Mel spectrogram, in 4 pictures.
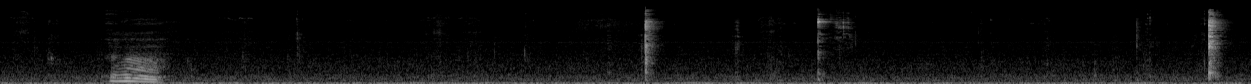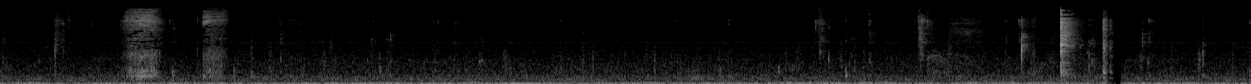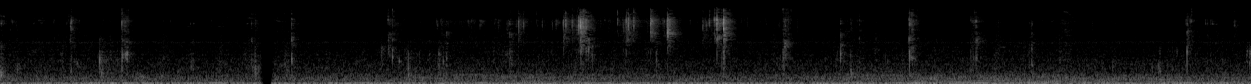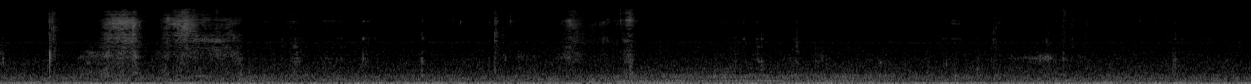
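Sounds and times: chewing food: 14.2 - 38.3, 40.3 - 49.8
fried chicken crackling torn: 30.1 - 32.4.

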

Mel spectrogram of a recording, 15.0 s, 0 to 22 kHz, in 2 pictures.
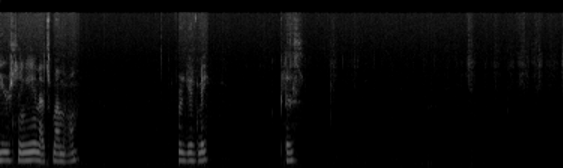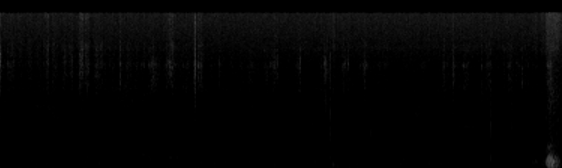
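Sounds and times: paintbrush scratching: 4.4 - 15.0.

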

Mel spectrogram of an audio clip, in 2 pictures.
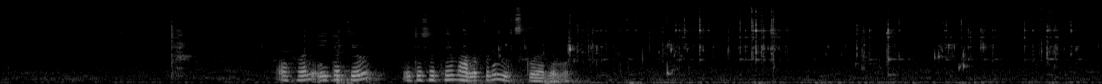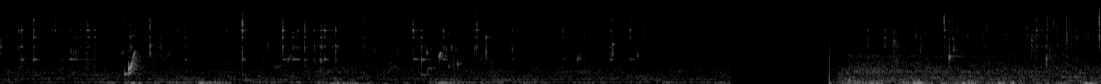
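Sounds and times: liquid sloshing: 4.4 - 18.0, 19.5 - 22.0
ice and spoon clinking on glass: 4.8 - 17.6.

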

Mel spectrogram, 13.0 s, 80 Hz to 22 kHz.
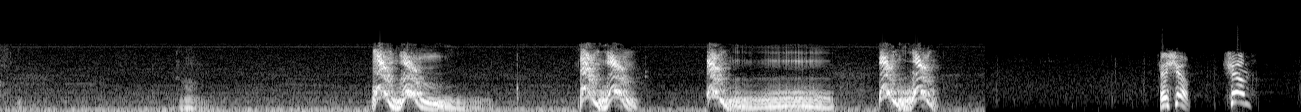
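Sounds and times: puppy barking: 3.7 - 4.4, 5.8 - 6.4, 7.1 - 7.4, 8.8 - 9.4.

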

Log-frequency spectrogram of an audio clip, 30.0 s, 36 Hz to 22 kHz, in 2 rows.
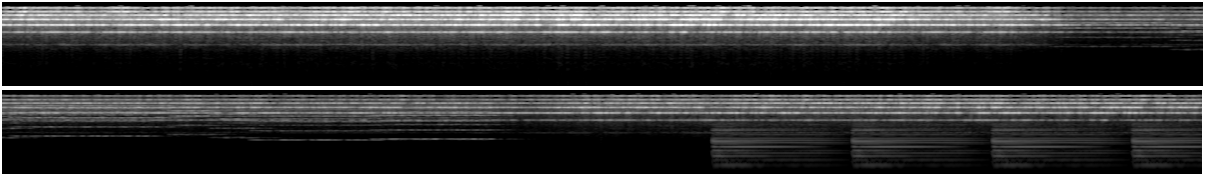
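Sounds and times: electric alarm bell ringing: 21.2 - 30.0.

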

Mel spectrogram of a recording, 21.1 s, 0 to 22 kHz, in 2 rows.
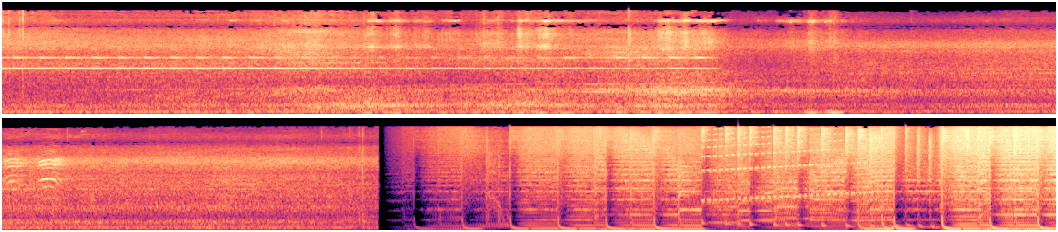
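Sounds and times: high wheel squeal: 0.0 - 8.9
tram rolling past: 0.0 - 14.3.

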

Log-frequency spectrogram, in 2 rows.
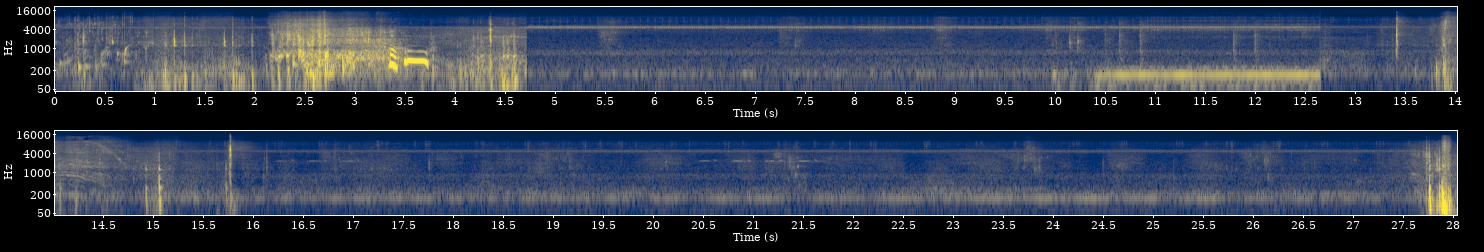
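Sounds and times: insects buzzing: 0.0 - 12.8, 13.5 - 27.7
low hum: 10.0 - 12.8.

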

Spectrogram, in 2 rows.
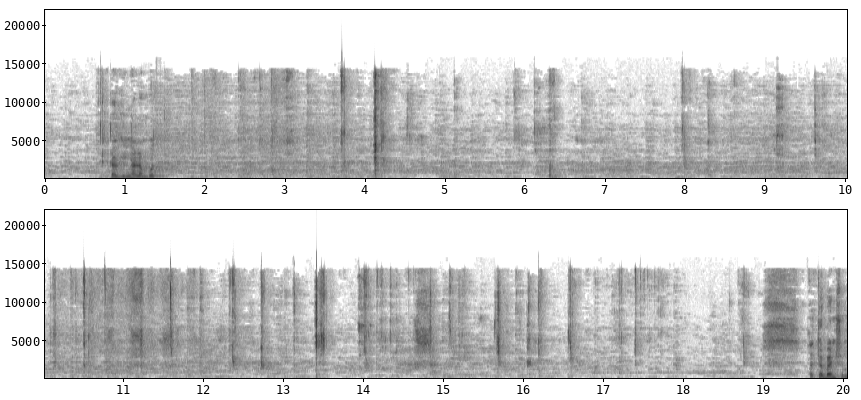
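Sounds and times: wet chewing: 7.9 - 19.0.

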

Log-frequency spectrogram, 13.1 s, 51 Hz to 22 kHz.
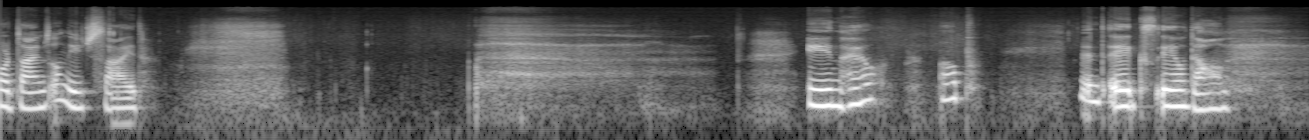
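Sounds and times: woman breathing: 1.8 - 3.1, 4.7 - 8.1, 8.8 - 10.8, 12.2 - 13.0.

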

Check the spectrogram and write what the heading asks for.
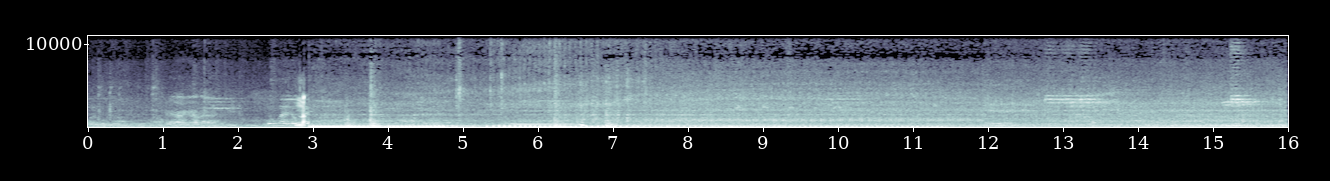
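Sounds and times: vehicle engine idling: 3.0 - 15.3.

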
